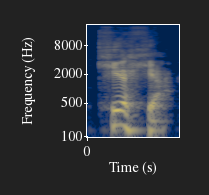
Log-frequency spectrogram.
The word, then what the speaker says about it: Kirche: And this is Kirche. And that's a little bit tough to pronounce, but you will hear it Kirche.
